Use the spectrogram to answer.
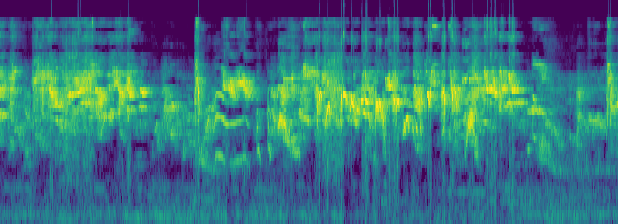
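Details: Sustained song from a female Oriental magpie-robin, rapid high chatter broken by clear whistled slurs and short dips, carrying on for several seconds with brief breaks.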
